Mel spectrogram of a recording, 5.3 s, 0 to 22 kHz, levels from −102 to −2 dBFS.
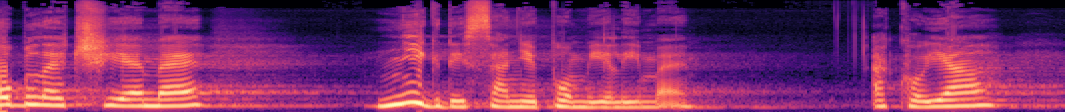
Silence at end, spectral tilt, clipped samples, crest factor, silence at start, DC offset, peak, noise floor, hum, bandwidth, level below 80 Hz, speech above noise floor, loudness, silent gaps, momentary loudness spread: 0.3 s; -4.5 dB/octave; 0.3%; 14 dB; 0 s; under 0.1%; 0 dBFS; -50 dBFS; none; over 20 kHz; -58 dBFS; 38 dB; -12 LUFS; none; 15 LU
